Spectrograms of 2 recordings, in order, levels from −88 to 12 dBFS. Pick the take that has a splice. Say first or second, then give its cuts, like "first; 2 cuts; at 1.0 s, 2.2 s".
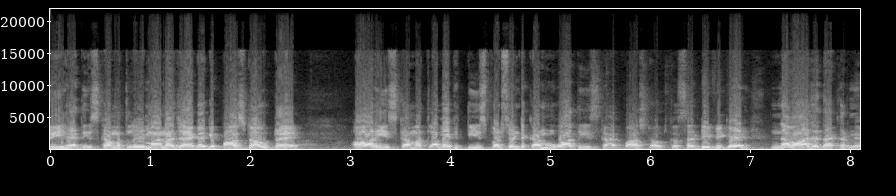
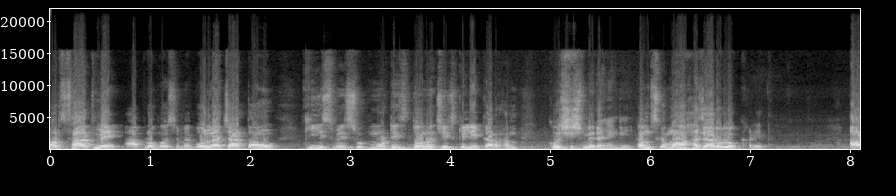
second; 1 cut; at 5.7 s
